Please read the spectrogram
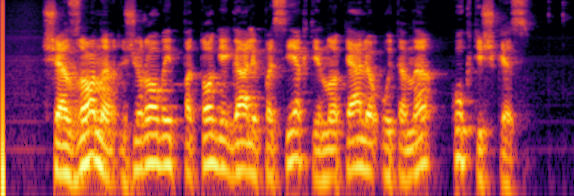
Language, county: Lithuanian, Vilnius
